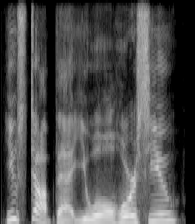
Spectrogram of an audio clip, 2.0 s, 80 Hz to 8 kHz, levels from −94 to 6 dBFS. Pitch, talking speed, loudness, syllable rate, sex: 190 Hz, 215 wpm, -14 LUFS, 5.2 syllables/s, male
